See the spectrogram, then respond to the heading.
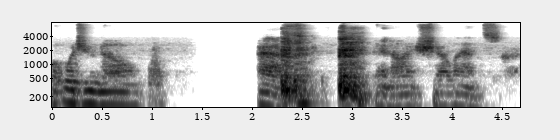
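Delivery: soft, gentle, softly spoken angelic voice. Game master voicing a kneeling angel speaking to the players, in a soft voice. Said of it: "You hear a soft voice say".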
